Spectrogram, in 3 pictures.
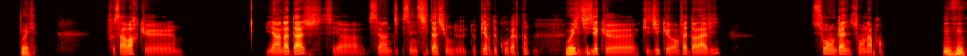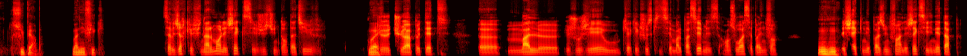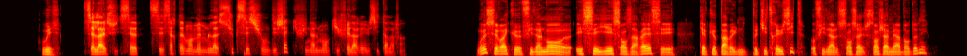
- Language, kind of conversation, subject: French, advice, Comment dépasser la peur d’échouer qui m’empêche de lancer mon projet ?
- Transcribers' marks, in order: tapping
